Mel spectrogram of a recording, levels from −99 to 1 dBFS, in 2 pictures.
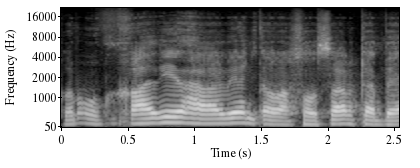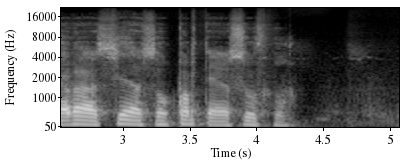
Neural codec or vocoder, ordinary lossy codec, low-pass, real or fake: codec, 44.1 kHz, 1.7 kbps, Pupu-Codec; none; none; fake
